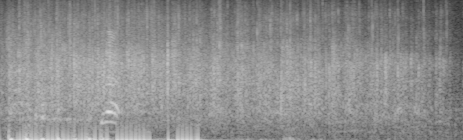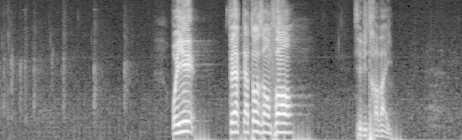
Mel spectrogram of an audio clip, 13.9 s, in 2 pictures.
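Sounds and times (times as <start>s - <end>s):
audience applause: 0.0s - 9.0s
speech: 1.6s - 1.9s, 9.6s - 11.4s, 12.3s - 12.9s.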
